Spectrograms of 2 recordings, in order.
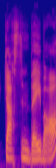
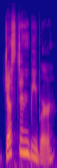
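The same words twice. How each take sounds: First: Mock Australian accent. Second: "Justin Bieber" with plain, un-Australian vowels; corrected pronunciation. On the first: [name] objecting to Australians' pronunciation, mock Australian accent. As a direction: say the name in a put-on Australian twang. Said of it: "that's what I think it sounds like". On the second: Acted. [name] telling Australians his name, carefully pronounced. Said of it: "you now have to call me".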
